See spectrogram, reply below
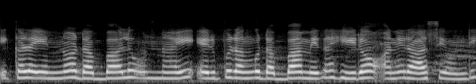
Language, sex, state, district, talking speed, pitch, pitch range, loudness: Telugu, female, Telangana, Komaram Bheem, 150 wpm, 285 Hz, 280-300 Hz, -14 LUFS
